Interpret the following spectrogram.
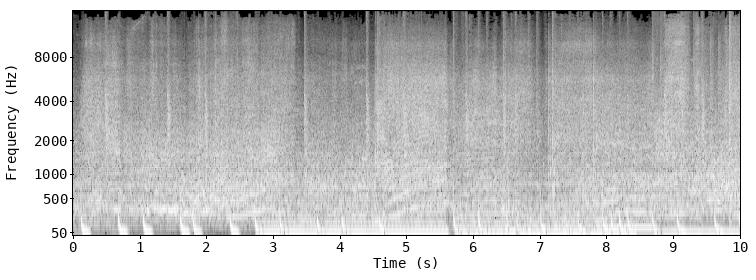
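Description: Drift cars' engines revving up and down repeatedly with tyres squealing through sideways slides, over background music with steady held bass notes.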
